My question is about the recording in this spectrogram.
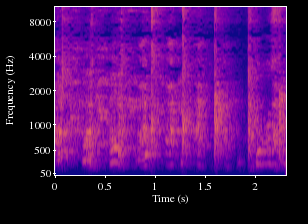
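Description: Two men laughing hard in gasping bursts, with a few sharp hand claps in the second half.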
